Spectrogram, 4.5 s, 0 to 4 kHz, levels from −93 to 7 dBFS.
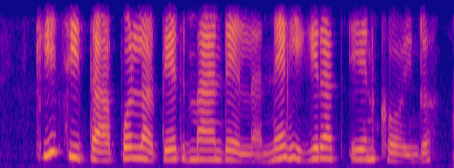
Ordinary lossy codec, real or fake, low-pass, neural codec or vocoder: Opus, 24 kbps; real; 3.6 kHz; none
